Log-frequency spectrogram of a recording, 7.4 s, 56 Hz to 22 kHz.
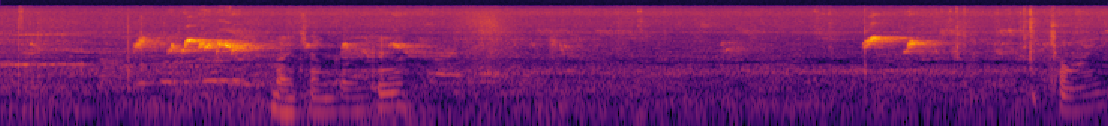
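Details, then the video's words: Competitive song of a trapping lure red-whiskered bulbul in strong sun, July 2019: two brief chirpy warbled bursts several seconds apart amid hissy outdoor noise and faint other sounds. "Bẫy chào mào Má trắng đấu ngày nắng gắt"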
